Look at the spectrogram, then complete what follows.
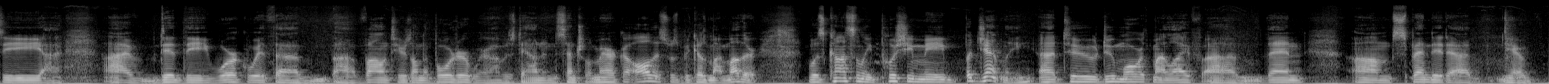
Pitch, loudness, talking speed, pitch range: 100 Hz, -22 LUFS, 180 wpm, 95-110 Hz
